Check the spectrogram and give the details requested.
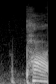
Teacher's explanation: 그 다음에 피읍은 공기를 더 많이 내뱉으면은 이제 비읍에서 공기를 더 많이 내뱉으면 피읍이라는 소리가 나요. 파 이런 식으로 공기가 더 많이 튀어나오는 거. · 파 이런 식으로 공기가 더 많이 튀어나온 거 거센 소리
